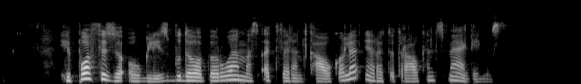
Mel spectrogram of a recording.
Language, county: Lithuanian, Vilnius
